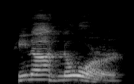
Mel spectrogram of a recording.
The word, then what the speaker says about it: Pinot Noir: I don't even know if you're supposed to pronounce the R at the end or like Pinot Noir. – Pinot Noir.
